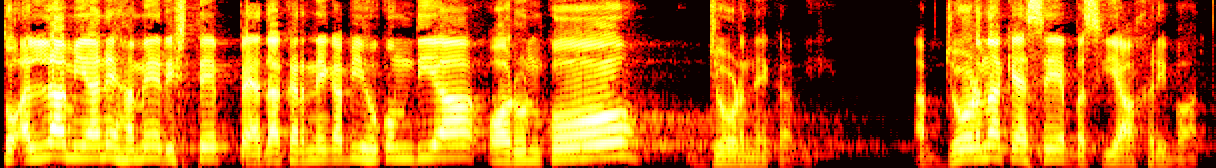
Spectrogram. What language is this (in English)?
Urdu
